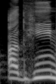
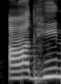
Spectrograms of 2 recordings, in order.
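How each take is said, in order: First: अधीन said with a short अ at the start, the right form; teacher gives अधीन with a crisp short first vowel; correct spelling said. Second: आधीन said with a long आ at the start, the wrong form; teacher stretches the first vowel of आधीन as आ; wrong spelling said. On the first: Teacher to exam students, giving the correct short अ in अधीन. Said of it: "अधीन होता है". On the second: Teacher to exam students, showing the wrong long आ in आधीन. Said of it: "आधीन नहीं होता है". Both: Shown as a demonstration.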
